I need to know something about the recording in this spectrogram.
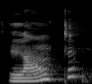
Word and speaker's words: lent: Lente, au masculin c'est lent.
